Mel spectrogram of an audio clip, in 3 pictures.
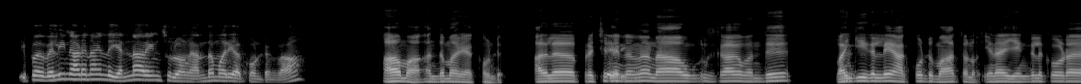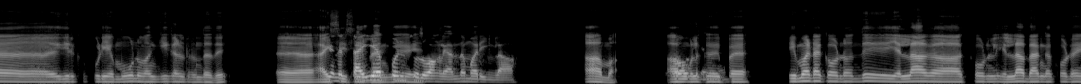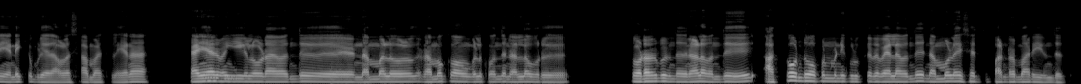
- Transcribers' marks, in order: in English: "அக்கவுண்ட்ங்களா?"; in English: "அக்கவுண்ட்"; in English: "அக்கவுண்ட்"; drawn out: "எங்களுக்கூட"; in English: "டையப்ன்னு"; in English: "டீமேட் அக்கவுண்ட்"; in English: "அக்கவுண்ட்லயும்"; in English: "பேங்க் அக்கவுண்ட்லயும்"; tapping; drawn out: "வந்து"; in English: "அக்கவுண்ட்"
- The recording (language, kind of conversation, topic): Tamil, podcast, அனுபவம் இல்லாமலே ஒரு புதிய துறையில் வேலைக்கு எப்படி சேரலாம்?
